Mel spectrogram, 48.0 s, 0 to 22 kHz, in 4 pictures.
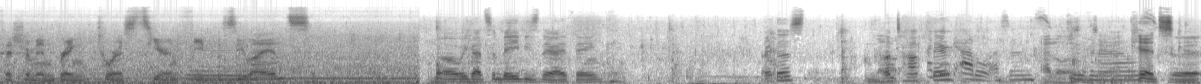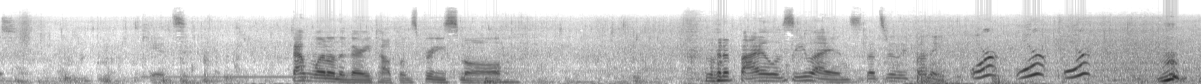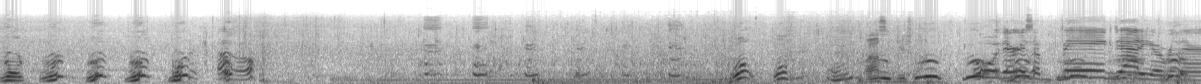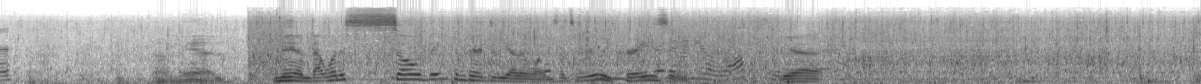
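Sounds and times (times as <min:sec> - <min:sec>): water rushing past hull: 0:00.0 - 0:48.0
sea lions barking: 0:21.8 - 0:26.7, 0:27.9 - 0:36.2, 0:41.3 - 0:45.5.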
